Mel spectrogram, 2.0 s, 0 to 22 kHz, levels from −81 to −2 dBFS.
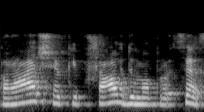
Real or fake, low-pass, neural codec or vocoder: fake; 7.2 kHz; codec, 16 kHz, 8 kbps, FunCodec, trained on LibriTTS, 25 frames a second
